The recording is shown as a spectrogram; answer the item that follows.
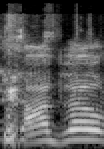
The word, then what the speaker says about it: Hanzo: with Hondo. Hanzo Lorian. Hansalorian. Hanzo rhymes with Hondo.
